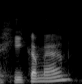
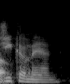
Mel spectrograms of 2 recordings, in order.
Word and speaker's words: Jika Man: The J is pronounced like an H. Ever heard of a Spanish J? Huh? is that the Hika Man? That's right. The Oh. Jika Man.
